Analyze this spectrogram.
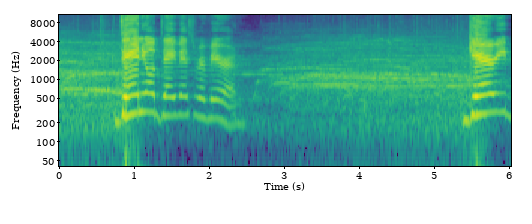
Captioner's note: cheering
